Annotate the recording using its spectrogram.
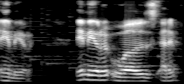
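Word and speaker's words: Ymir: of yamir well and it's not said Jameer that's my mispronunciations it's a mere Amira was and it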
